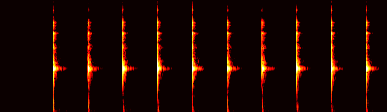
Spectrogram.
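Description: Countdown timer sound effect ticking: about ten short, evenly spaced woodblock-like ticks, roughly two a second, starting just under a second in.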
